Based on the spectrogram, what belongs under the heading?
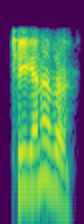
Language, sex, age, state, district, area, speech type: Urdu, male, 18-30, Uttar Pradesh, Saharanpur, urban, conversation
